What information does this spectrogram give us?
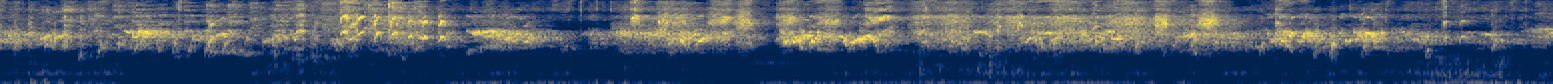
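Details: Sunbathing budgerigars chatter continuously in a bright, scratchy warble full of quick chirps and clicks, with soft low rustling underneath.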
